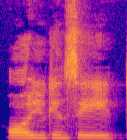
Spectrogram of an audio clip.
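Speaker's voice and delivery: ordinary talk, nothing marked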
